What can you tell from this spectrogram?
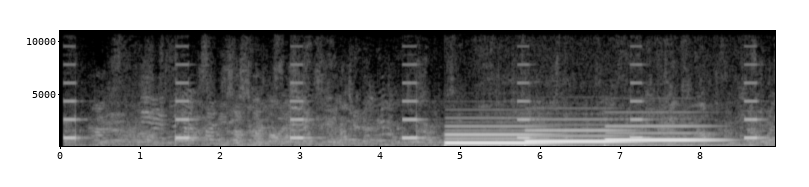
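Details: Intensive care unit ambience: regular single patient monitor beeps about every 1.5 seconds, interrupted by a rising three-tone alarm, over soft room chatter.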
